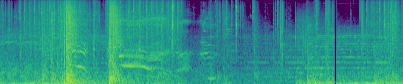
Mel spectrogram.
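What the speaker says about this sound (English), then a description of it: "Dahl shotguns." Dahl shotgun fire in the video game Borderlands, with two heavy, loud blasts near the start over game action and music, then quieter clatter and scattered thuds.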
